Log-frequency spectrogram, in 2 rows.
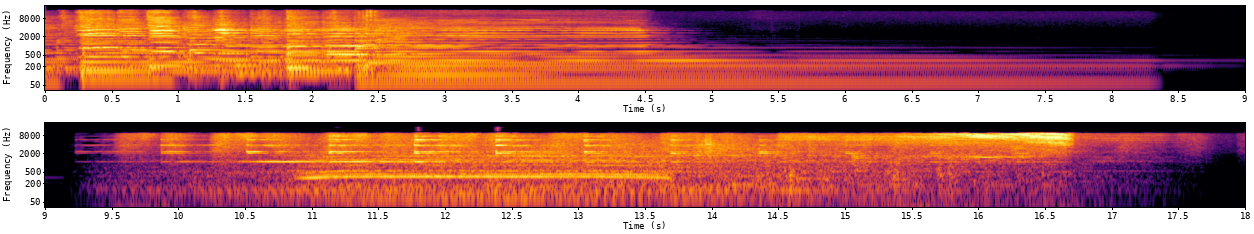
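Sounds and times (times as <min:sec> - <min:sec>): fiddle note: 0:00.0 - 0:05.6
rumbling hissing noise: 0:14.0 - 0:17.8.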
